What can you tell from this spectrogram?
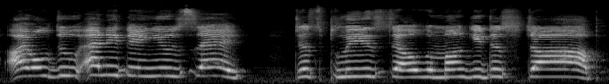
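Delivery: high, wailing plea; desperate begging. A narrator's reading. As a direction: whine loudly for mercy. Bear begging for the punching to stop.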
